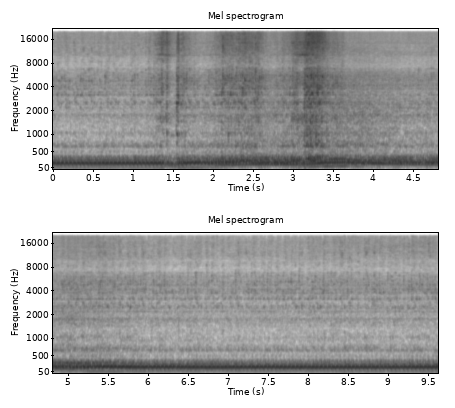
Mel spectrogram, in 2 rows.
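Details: Engine with aftermarket Monojet carburetor freshly installed, exhaust off, start after about 3 weeks sitting; loud raw drone rises briefly then settles to uneven rough idle; owner suspects idle or mixture needle setting, choke needs adjusting.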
